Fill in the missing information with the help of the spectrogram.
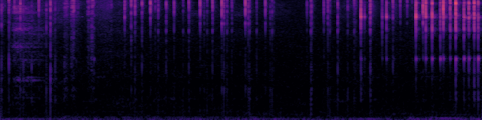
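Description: Long acrylic nails tap quickly all over the glass sides and glass lid of a medium glass jar candle filled with solid white wax. The taps are fast, irregular, bright clicks and ticks with very short ring, over a steady low hum.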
